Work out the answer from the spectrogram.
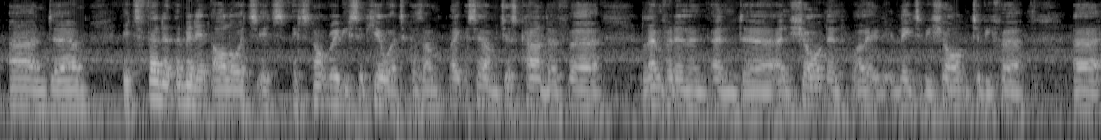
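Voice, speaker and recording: Low-voiced, flat-toned man in his fifties, noisy recording. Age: 50s. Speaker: amateur radio operator. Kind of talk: casual radio contact chat.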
